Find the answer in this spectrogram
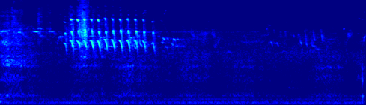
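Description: A songbird singing a rapid, high trill of about ten notes a second for about a second and a half, starting about a second in, followed by a shorter, fainter trill.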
